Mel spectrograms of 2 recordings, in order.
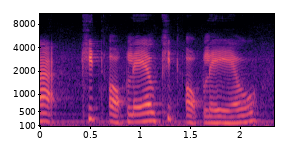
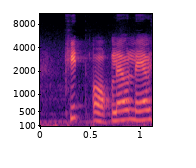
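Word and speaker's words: คิดออกแล้ว ๆ: ก็ มี ไม้ ยมก เรา ก็ ต้อง อ่าน ว่า คิด ออก แล้ว คิด ออก แล้ว นะ คะ คิด ออก แล้ว แล้ว ใช่ ไหม คะ ไม่ ใช่ นะ คะ ผิด ค่ะ อ่า นัก เรียน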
